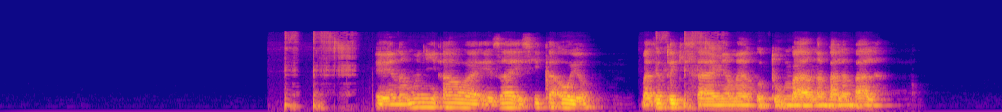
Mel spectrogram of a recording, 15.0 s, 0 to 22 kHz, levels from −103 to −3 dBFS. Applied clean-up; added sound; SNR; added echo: neural separator model SepFormer DNS4.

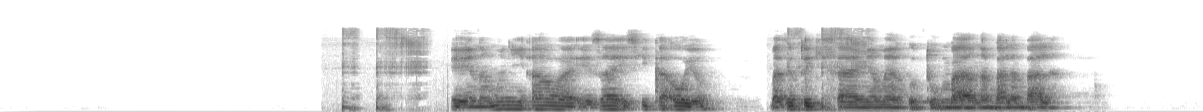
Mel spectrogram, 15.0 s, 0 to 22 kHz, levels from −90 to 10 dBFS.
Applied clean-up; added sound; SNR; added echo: none; Fart; 16 dB; reverberation time 0.6 s.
